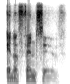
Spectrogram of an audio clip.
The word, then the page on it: inoffensive: British English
